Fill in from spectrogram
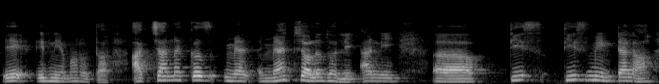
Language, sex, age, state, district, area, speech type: Marathi, male, 18-30, Maharashtra, Kolhapur, urban, spontaneous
